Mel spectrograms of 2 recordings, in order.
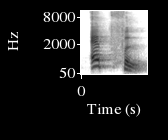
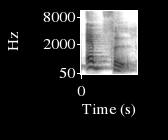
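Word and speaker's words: Äpfel: melon it's e melon that's exactly how a with two dots on top of it is pronounced in german an example here would be apfel the apfel which means the apples the apfel now let's take a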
